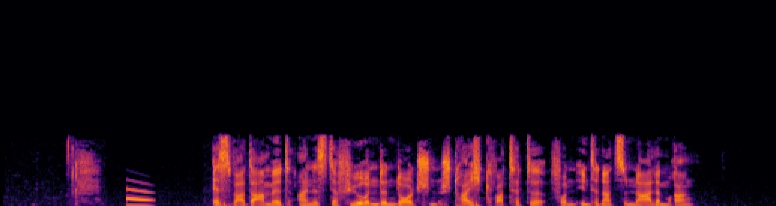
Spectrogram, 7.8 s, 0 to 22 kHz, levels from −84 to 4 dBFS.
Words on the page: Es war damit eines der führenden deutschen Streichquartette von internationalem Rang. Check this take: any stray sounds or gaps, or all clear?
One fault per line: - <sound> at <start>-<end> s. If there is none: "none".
- chirp at 1.3-1.6 s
